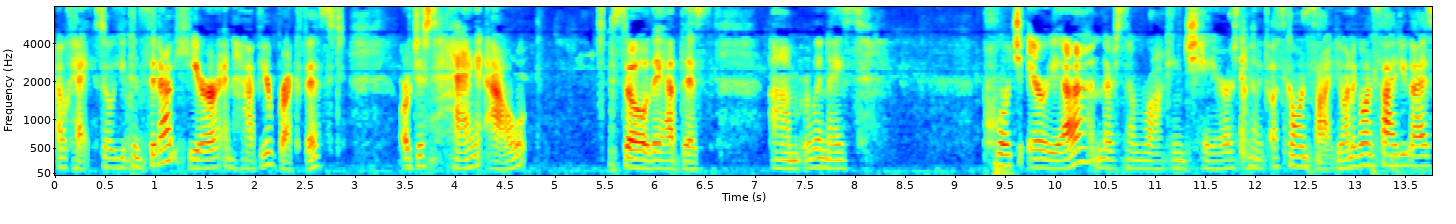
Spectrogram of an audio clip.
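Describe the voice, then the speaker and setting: Pausing long and often, a woman speaks at a moderate pace in a very deep, low pitch, her tone animated and her pitch varying in an ordinary way. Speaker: vlogger. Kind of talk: casual walking tour vlog. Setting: indoors and outdoors at a bed and breakfast. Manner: loud; chatty, animated.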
